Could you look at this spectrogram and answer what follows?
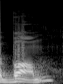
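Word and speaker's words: bomb: अ कार अब देखिए बी ओ एम बम पढ़ते हैं इसको जो बी है वो साइलेंट है ठीक है साइलेंट रहेगा क्योंकि इसके ठीक पहले एम आया है ठीक है तो जब एम आता है पहले उसके बाद बी आता है तो बी साइलेंट रहता है ऐसे कई सारे वर्ड्स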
